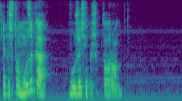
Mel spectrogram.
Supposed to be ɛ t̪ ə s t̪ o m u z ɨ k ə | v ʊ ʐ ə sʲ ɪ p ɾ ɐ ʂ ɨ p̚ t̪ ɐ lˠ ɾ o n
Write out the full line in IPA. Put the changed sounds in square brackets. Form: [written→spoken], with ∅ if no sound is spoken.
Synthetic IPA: ɛ t̪ ə [s→ʂ] t̪ o m u z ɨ k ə | v [ʊ→u] ʐ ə sʲ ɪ p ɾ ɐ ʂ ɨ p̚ t̪ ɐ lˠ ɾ o n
